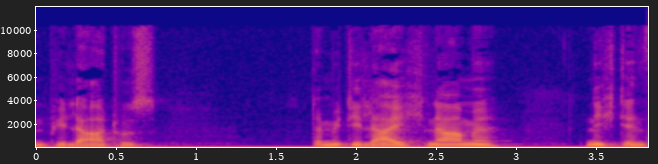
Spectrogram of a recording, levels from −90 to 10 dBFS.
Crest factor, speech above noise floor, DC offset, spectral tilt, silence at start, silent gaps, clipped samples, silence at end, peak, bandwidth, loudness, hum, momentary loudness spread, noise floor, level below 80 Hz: 20 dB; 39 dB; 3%; -6.5 dB/octave; 0 s; none; under 0.1%; 0 s; -4 dBFS; 11 kHz; -23 LUFS; none; 11 LU; -61 dBFS; -56 dBFS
